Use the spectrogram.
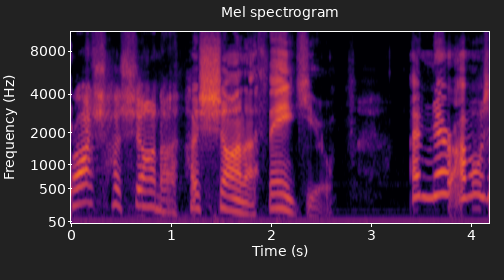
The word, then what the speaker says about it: Rosh Hashanah: Am I pronouncing that right? Rosh Hashanah.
